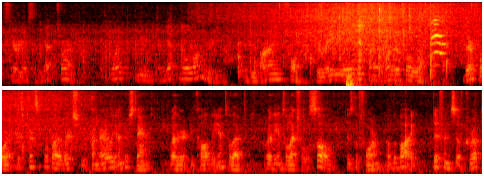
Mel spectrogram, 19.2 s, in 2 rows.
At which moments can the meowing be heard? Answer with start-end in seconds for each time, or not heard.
6.8-8.9.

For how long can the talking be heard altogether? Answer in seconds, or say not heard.
19 s.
